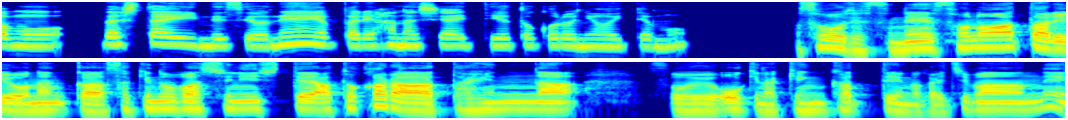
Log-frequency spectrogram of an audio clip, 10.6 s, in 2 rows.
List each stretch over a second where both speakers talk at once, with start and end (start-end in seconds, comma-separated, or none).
none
